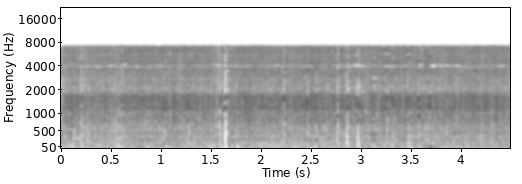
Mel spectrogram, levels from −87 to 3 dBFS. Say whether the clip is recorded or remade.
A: recorded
